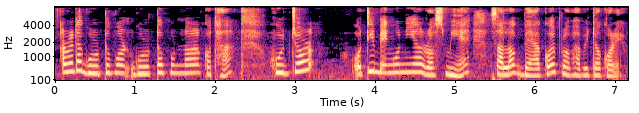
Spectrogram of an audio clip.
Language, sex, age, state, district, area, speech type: Assamese, female, 18-30, Assam, Nagaon, rural, spontaneous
